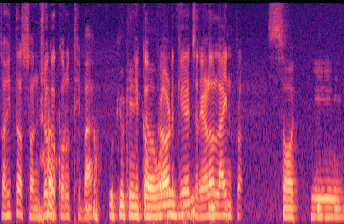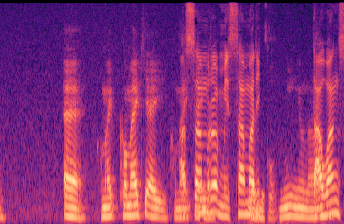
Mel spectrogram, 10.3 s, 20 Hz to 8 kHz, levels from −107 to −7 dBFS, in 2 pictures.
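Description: Speech with speech suppressed in double talk: dips of roughly 15 to 25 dB at 0.53–0.64, 0.83–1.39, 1.61–1.78, 2.52–3.12, 3.31–3.69 and 8.84–9.39 s, likely from an echo canceller ducking the talker during overlap. These are partial fades, not the clean silent gaps of packet loss.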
